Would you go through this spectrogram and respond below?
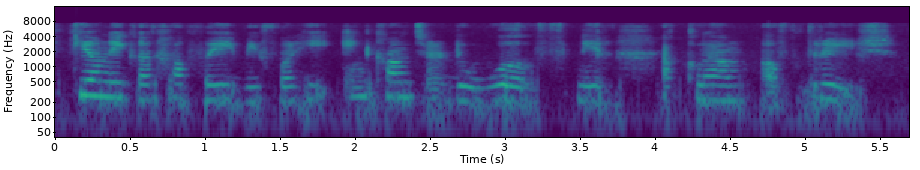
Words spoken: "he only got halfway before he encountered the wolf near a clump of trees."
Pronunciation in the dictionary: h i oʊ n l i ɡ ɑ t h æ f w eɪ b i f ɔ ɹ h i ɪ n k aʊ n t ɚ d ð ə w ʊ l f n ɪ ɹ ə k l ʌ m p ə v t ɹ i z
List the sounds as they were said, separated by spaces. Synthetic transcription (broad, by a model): h i oʊ n l i ɡ ɑ t h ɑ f w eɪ b i f ɔ ɹ h i ɪ n k aʊ n t ɚ d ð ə w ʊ l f n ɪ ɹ ə k l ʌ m ə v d ɹ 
